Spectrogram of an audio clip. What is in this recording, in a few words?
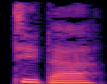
"ttwida", Korean word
